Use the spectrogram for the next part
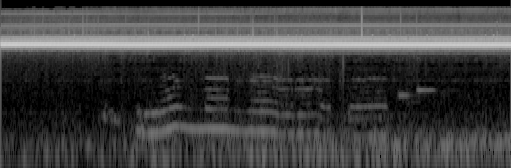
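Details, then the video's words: A wild cricket's very loud, steady high-pitched trill runs without a break, with a brief human voice partway through. "Suara jangkrik paling nyaring"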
